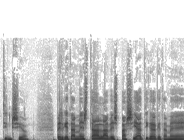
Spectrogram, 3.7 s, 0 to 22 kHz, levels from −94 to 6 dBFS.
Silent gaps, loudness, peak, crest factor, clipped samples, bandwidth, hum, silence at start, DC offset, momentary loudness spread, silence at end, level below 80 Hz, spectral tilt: none; -16 LUFS; -4 dBFS; 12 dB; under 0.1%; 14.5 kHz; none; 0.05 s; under 0.1%; 7 LU; 0 s; -42 dBFS; -5 dB/octave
